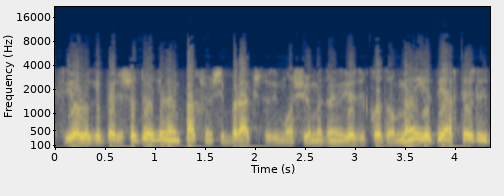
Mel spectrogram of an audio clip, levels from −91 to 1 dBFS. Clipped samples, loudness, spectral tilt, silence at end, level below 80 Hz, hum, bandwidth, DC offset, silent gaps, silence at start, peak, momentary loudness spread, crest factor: under 0.1%; -14 LUFS; -7 dB/octave; 0 s; -40 dBFS; none; 7.2 kHz; under 0.1%; none; 0 s; -2 dBFS; 5 LU; 12 dB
